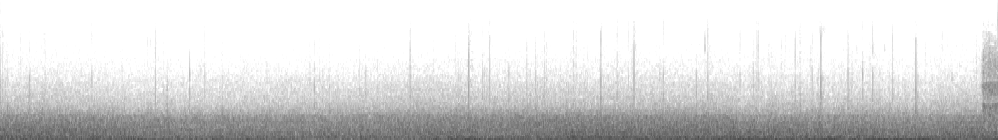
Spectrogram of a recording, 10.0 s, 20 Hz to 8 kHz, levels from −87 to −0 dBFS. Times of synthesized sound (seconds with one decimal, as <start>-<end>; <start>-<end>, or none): none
